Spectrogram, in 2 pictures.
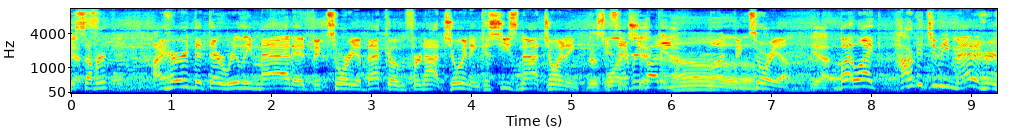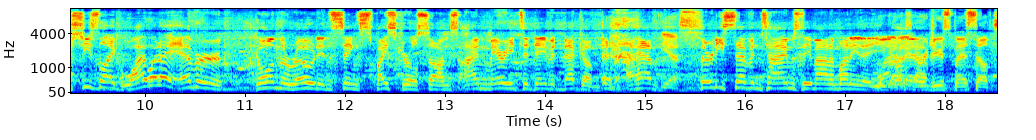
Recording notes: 1 Year Anniversary Live Broadcast. Record the podcast episode live from Tailgators during the CRMS 1 year anniversary meet up.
